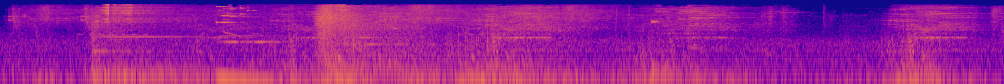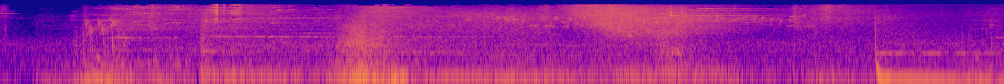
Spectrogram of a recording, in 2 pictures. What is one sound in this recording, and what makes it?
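A bright magical whoosh swells and rings out with a shimmering chime.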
